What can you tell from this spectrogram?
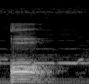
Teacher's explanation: The first syllable is A, pronounced as Aw, which is sustained for a short period of time.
